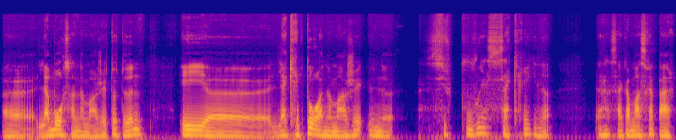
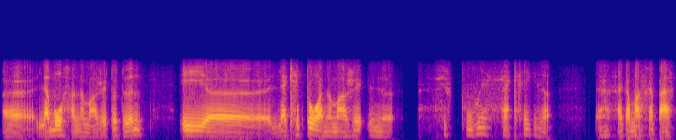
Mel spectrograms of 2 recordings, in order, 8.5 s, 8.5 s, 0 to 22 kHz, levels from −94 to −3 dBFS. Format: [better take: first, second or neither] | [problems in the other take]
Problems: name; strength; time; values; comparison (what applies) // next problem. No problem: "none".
first | phone-call audio; poor line; nothing above 4 kHz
